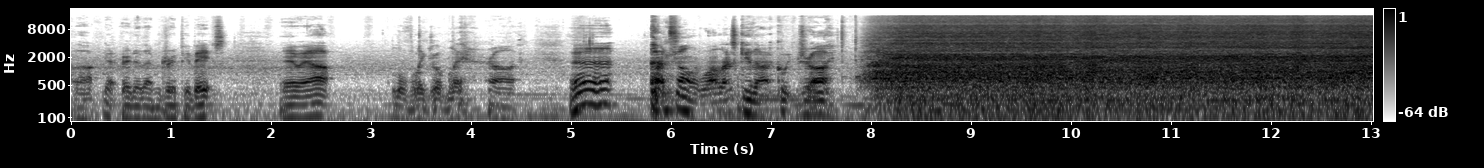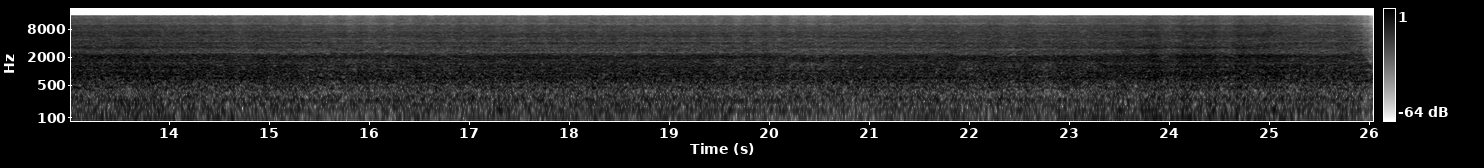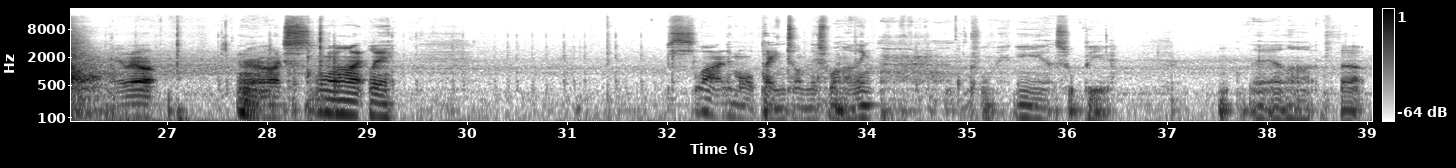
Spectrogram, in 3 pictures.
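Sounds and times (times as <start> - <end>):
hair dryer blowing: 7.8 - 26.7.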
